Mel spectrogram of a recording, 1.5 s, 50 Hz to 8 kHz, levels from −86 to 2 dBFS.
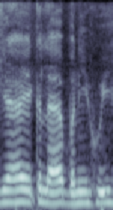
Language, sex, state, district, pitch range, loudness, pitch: Hindi, male, Uttar Pradesh, Shamli, 155-165 Hz, -14 LUFS, 160 Hz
